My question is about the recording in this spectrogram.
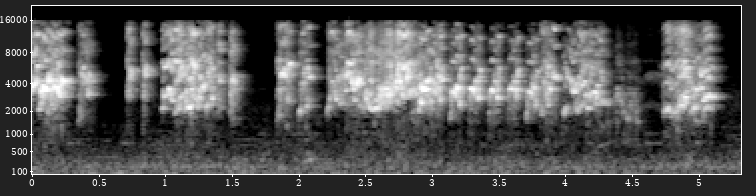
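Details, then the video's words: Group of lovebirds in a small aviary chattering loudly: dense, raspy, high-pitched squawking runs lasting over a second, separated by short silences, ending with a single shrill burst. "Suara Lovebird Koloni Bikin Burung Lain Ikut Ngekek Panjang"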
